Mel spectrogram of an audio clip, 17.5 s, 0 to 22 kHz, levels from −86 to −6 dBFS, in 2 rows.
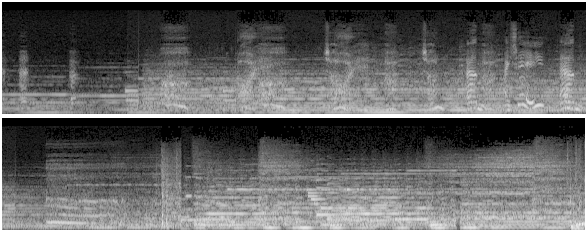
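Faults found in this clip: Doubled audio track, 1.88–8.96 s: full-band copy trailing by roughly 1.5 s at about equal level, cutting in and out abruptly. Likely a second capture path or misaligned edit. Unlike acoustic echo: no decay, no room colour, no repeats.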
